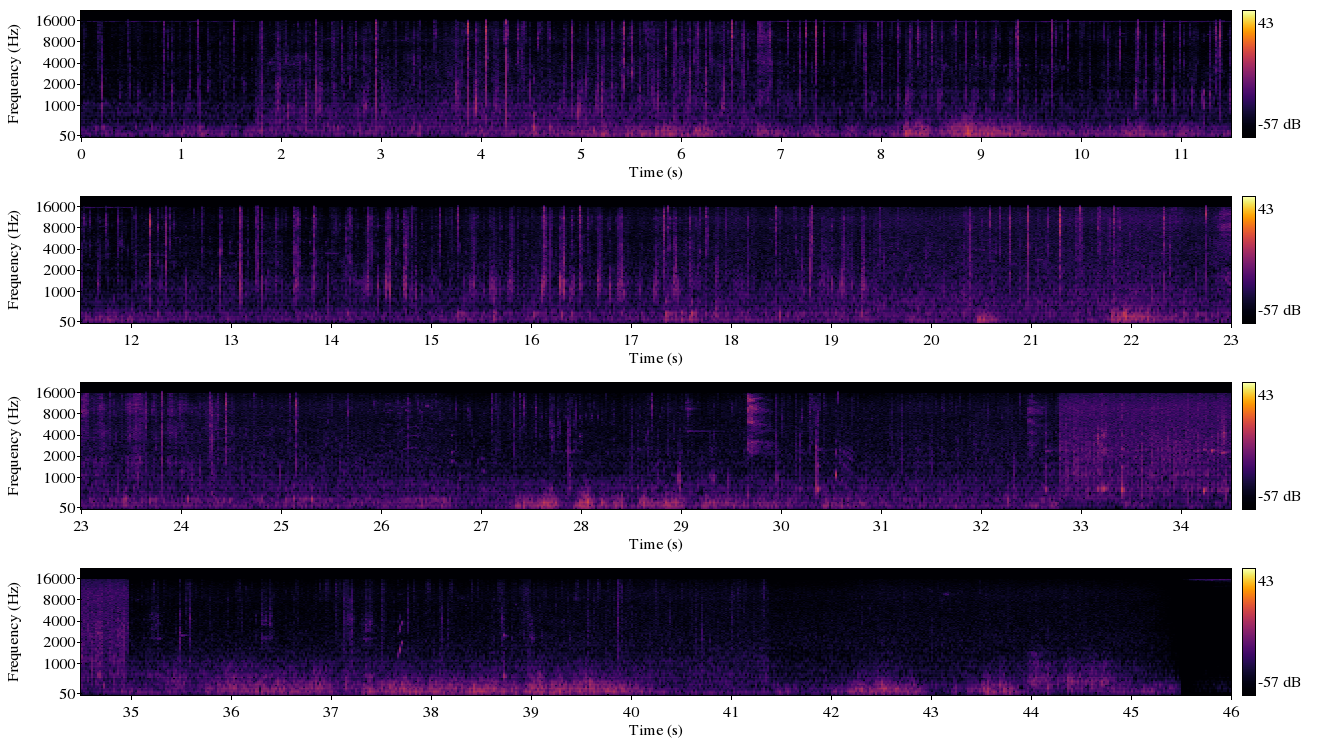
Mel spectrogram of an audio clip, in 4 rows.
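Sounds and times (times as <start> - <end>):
people chewing meat: 0.0 - 33.6.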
